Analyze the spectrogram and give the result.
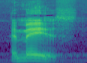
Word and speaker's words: Emmaus: Two of the disciples, not namely the 11, but two of the disciples are walking to, I actually don't know how to say it. I believe it's Emmaus? Emmaus? Emmaus, thank you.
